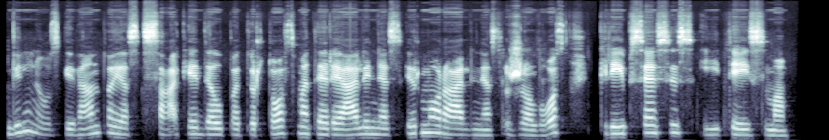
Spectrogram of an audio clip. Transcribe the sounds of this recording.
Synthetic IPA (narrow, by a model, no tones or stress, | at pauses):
ʋʲɪlʲnʲɛʊsɡʲiːʋʲæˑnt̪oːjɛsːɑ̰ːkʲeːd̪ʲeːlˠpɐt̪ʲɪɾt̪oːsmɐt̪ʲɛɾʲɪæːlʲɪnʲeːsɪɾmoːɾɑːlʲɪnʲeːsʒɐlˠoːskɾʲɛɪpʲsʲɛsʲɪsiːt̪ʲɛɪsmɑː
